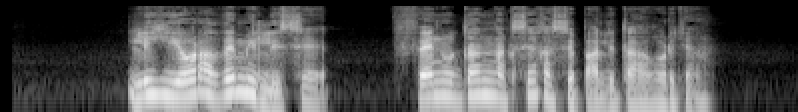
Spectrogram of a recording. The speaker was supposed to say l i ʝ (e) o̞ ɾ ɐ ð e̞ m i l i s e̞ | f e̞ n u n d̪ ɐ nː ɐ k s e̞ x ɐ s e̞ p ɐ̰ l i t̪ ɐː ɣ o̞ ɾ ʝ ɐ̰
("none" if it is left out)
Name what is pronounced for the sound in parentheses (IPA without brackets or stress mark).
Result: i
